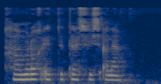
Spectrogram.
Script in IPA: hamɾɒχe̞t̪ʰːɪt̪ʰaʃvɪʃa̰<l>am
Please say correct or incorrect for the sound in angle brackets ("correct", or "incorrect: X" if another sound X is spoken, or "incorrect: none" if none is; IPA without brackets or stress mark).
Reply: correct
